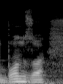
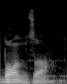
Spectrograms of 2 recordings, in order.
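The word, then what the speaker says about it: Bunzo: Да и по этому, по туториалу, который у нас был с игрой, вот там вот Банзо, ну Бонзо, сам диктор произносил его как Бонзо.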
